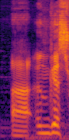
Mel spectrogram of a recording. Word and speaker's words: Ungus: Ungus rhymes with disgust and that feels intentional.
